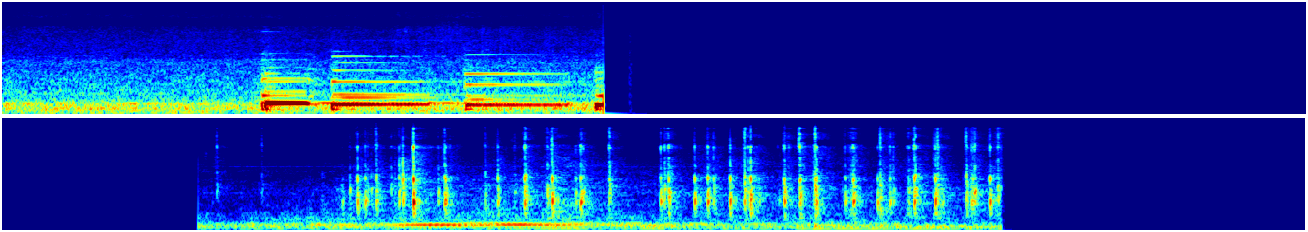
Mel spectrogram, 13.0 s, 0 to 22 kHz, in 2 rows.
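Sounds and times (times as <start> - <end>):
mechanical keyboard typing: 7.5 - 11.6.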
